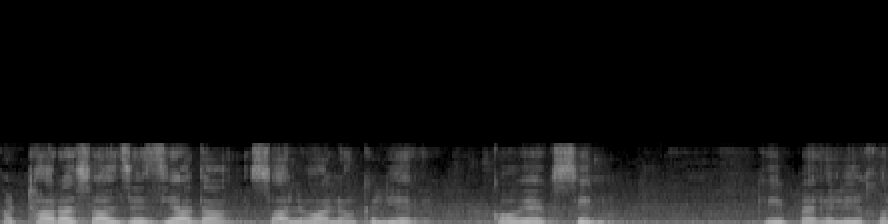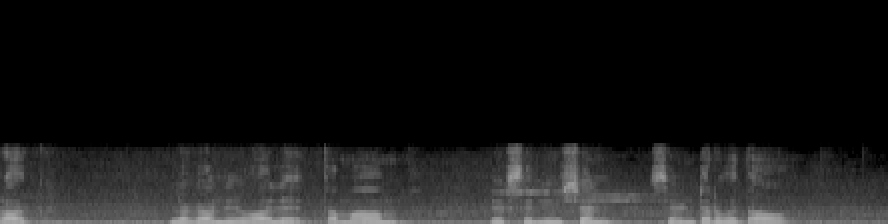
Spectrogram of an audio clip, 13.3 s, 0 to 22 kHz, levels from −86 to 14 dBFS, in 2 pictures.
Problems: none marked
